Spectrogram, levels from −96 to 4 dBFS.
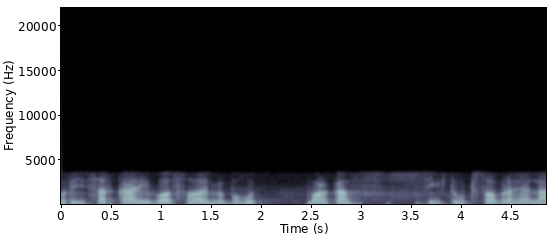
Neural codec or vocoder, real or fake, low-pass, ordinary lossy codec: none; real; 3.6 kHz; none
